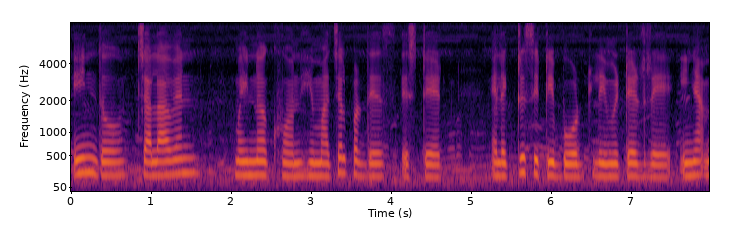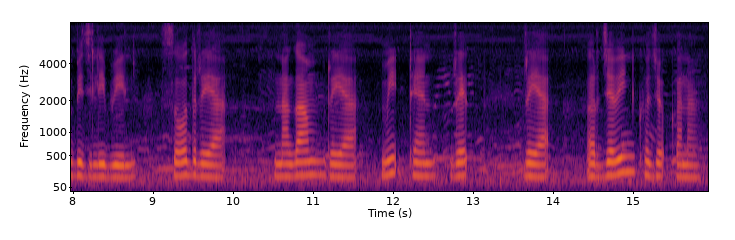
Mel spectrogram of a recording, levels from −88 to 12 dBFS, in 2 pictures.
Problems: continuous background conversations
